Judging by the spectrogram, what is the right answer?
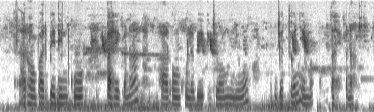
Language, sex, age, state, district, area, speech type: Santali, female, 30-45, West Bengal, Malda, rural, spontaneous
